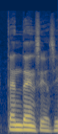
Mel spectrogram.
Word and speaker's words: Tendencias: The debut album is Tendencias. Did I say it correctly? – Tendencias, yes.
